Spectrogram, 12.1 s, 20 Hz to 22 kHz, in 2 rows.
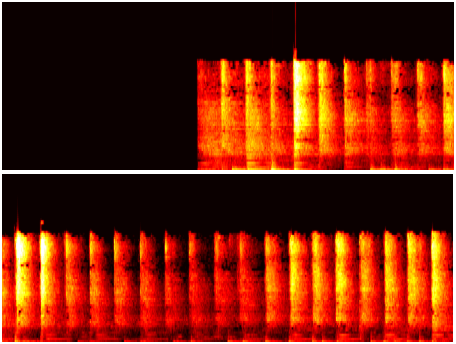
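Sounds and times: cymbals clashing: 2.6s - 12.0s
drum beating: 2.6s - 12.0s
gong: 2.6s - 12.0s.

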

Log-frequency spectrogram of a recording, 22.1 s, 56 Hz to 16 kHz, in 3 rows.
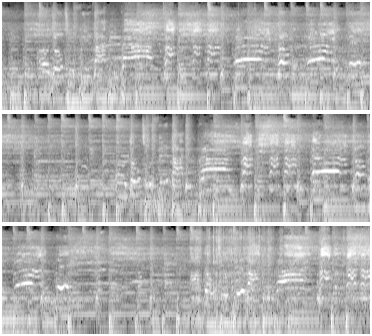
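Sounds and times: bass guitar: 0.0s - 22.0s
electric guitar: 0.0s - 22.0s
steady drum beat: 0.0s - 22.0s.

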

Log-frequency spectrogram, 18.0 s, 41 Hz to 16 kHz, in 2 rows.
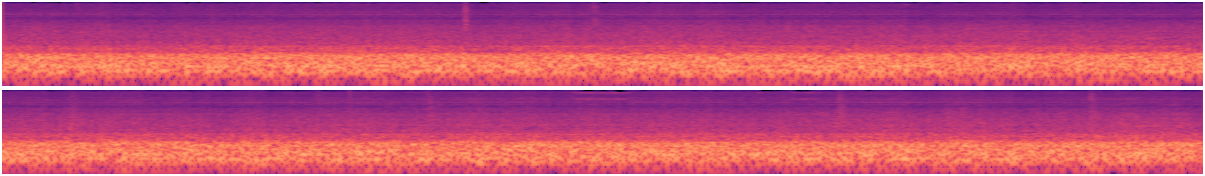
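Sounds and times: airliner cabin engine roar: 0.0s - 18.0s.

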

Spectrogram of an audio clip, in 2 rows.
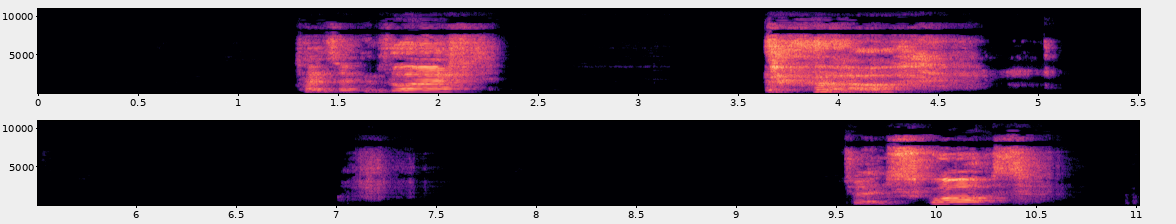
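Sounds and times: man coughing: 3.6s - 5.0s.

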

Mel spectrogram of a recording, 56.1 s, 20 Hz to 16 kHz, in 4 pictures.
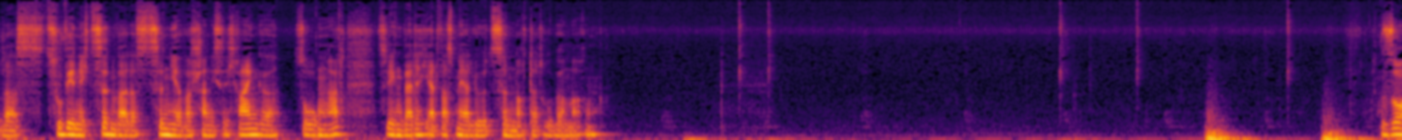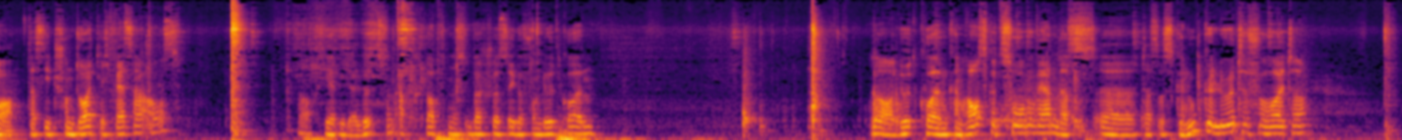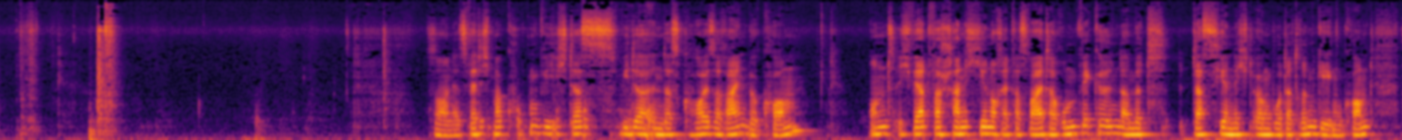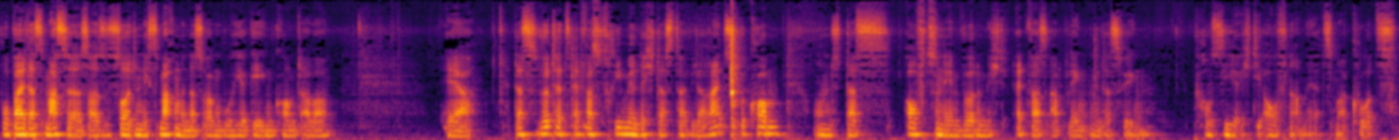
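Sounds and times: dull thumps: 12.0s - 13.8s.

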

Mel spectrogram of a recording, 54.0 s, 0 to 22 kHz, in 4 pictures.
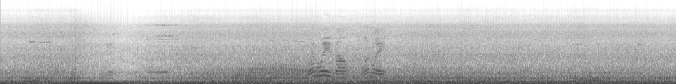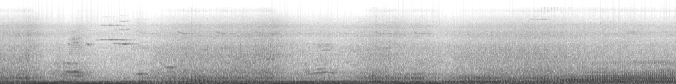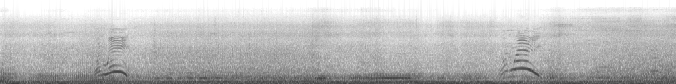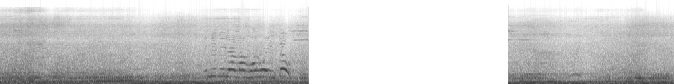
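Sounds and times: motorcycle engine and road rumble: 0.0s - 46.7s, 50.7s - 54.0s.

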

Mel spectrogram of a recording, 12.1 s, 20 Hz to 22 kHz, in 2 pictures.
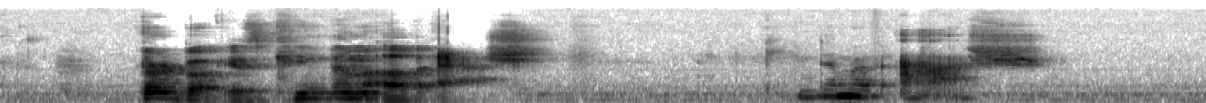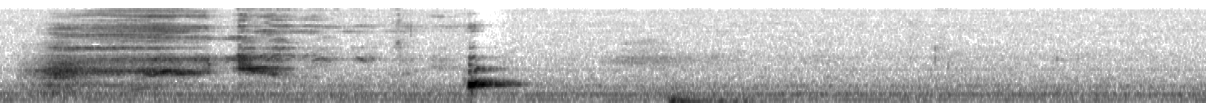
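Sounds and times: woman vocal squeak: 8.4s - 8.6s
soft low bump: 9.4s - 9.8s.

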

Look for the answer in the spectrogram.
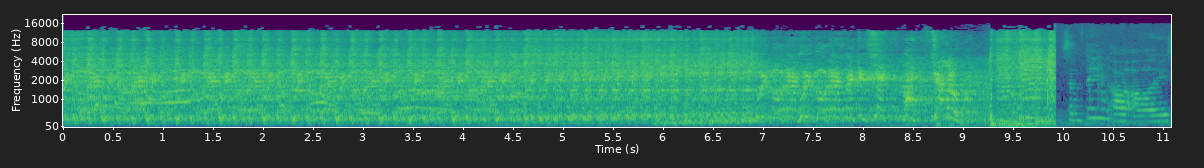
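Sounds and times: crowd voices: 0.0s - 9.2s
dance music: 0.0s - 10.0s.

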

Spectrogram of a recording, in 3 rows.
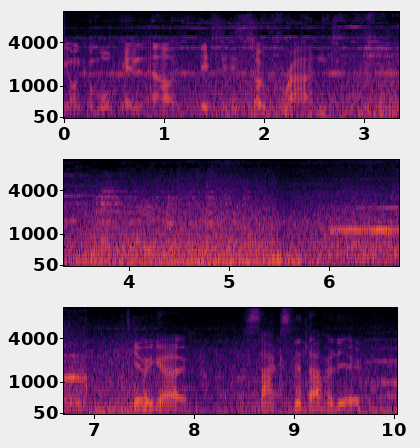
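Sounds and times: city traffic rumble: 0.0s - 10.0s
high squeal: 6.0s - 7.0s, 9.6s - 10.0s.

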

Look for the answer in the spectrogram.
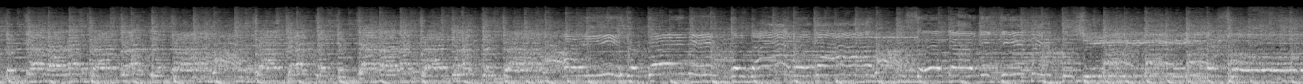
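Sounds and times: group singing pop: 0.0s - 13.0s
pop backing music with beat: 0.0s - 13.0s.

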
